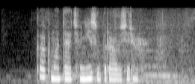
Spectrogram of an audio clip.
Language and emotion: Russian, neutral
